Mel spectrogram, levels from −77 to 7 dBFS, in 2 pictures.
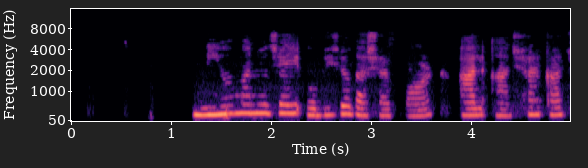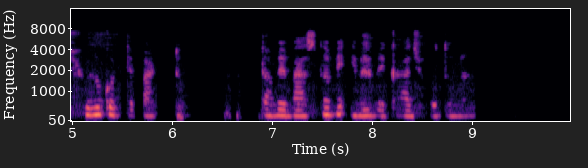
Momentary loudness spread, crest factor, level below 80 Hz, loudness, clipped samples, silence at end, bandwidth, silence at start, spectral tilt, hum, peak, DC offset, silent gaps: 19 LU; 20 dB; -68 dBFS; -24 LUFS; under 0.1%; 1.05 s; 7.6 kHz; 1.2 s; -5.5 dB/octave; none; -6 dBFS; under 0.1%; 6.22-6.49 s, 6.71-6.76 s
